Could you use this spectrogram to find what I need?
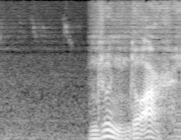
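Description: A middle-aged man speaks sternly nearby.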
